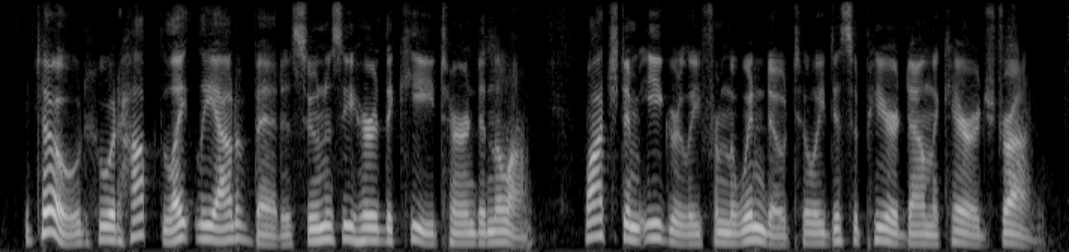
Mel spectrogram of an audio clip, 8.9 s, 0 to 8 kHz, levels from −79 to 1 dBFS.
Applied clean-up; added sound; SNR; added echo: neural separator model SepFormer DNS4.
